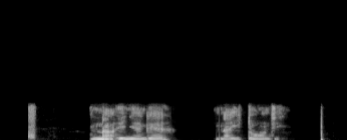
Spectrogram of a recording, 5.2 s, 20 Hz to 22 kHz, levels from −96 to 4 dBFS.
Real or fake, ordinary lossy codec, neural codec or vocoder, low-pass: real; Opus, 24 kbps; none; 5.4 kHz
